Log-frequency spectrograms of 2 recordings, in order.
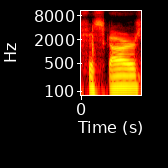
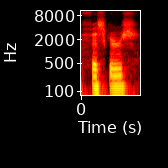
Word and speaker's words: Fiskars: I've got a nice little sewing kit from Fiskars. It's pronounced Fiskars, not Fiskers.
